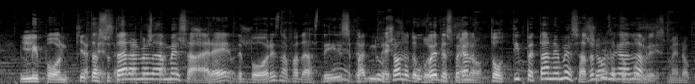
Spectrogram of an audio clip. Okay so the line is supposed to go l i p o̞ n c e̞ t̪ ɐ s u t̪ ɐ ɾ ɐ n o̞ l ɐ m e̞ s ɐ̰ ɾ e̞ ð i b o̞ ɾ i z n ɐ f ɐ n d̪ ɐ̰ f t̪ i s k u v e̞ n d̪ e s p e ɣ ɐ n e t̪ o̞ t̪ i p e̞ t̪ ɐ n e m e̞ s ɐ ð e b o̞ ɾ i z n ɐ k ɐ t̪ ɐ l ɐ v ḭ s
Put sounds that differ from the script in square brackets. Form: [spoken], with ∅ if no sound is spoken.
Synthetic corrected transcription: l i p o̞ n c e̞ t̪ ɐ s u t̪ ɐ ɾ ɐ n o̞ l ɐ m e̞ s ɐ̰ ɾ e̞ ð [e] b o̞ ɾ i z n ɐ f ɐ n d̪ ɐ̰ [s] t̪ i s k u v e̞ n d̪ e s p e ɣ ɐ n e t̪ o̞ t̪ i p e̞ t̪ ɐ n e m e̞ s ɐ ð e b o̞ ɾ i z n ɐ k ɐ t̪ ɐ l ɐ v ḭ s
